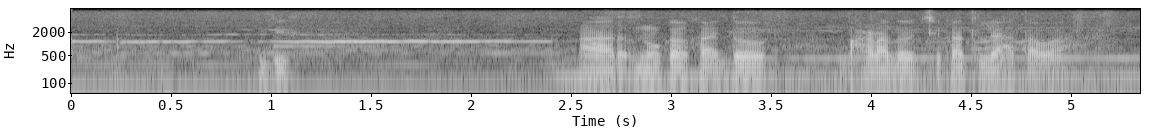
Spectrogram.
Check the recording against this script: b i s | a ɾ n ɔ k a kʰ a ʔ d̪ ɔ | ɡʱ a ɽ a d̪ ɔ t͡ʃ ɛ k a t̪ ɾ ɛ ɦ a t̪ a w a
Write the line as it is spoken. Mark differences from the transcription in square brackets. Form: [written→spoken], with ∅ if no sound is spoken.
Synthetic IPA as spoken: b i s | a ɾ n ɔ k a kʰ a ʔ d̪ ɔ | [ɡʱ→bʱ] a ɽ a d̪ ɔ t͡ʃ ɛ k a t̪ [ɾ→l] ɛ ɦ a t̪ a w a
